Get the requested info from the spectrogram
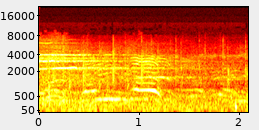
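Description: Men's voices shouting and calling out on a football pitch, several overlapping, with no crowd noise behind them.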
